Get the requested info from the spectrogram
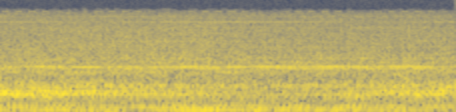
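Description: Quiet room tone: a faint steady low hum with light hiss, no distinct sounds.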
